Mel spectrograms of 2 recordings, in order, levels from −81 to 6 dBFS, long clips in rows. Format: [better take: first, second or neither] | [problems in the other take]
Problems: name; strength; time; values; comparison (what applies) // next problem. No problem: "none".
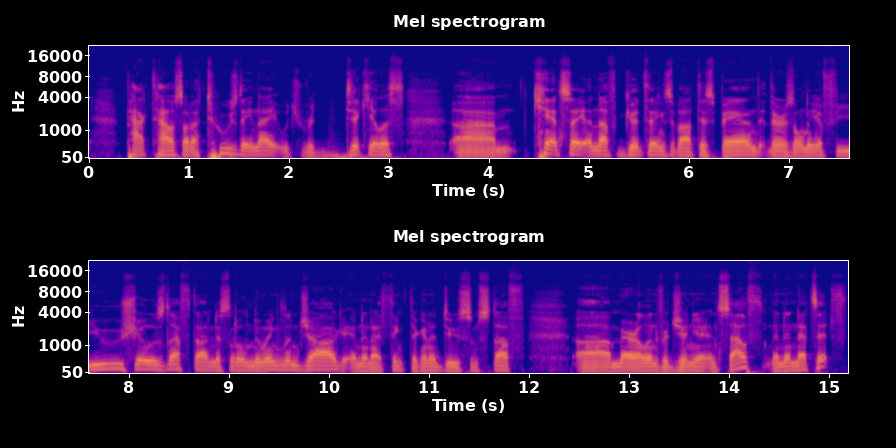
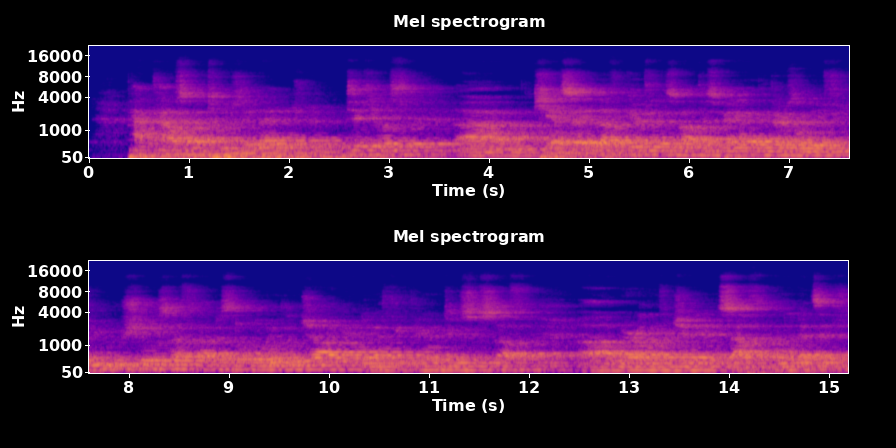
first | off-mic speech; far // room echo; strong; dies away in 2.7 s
